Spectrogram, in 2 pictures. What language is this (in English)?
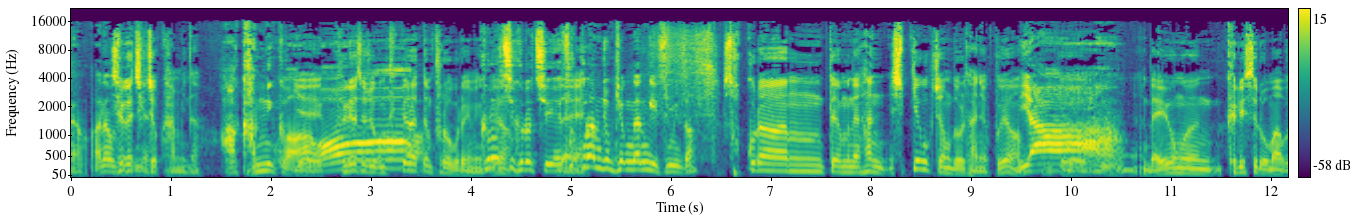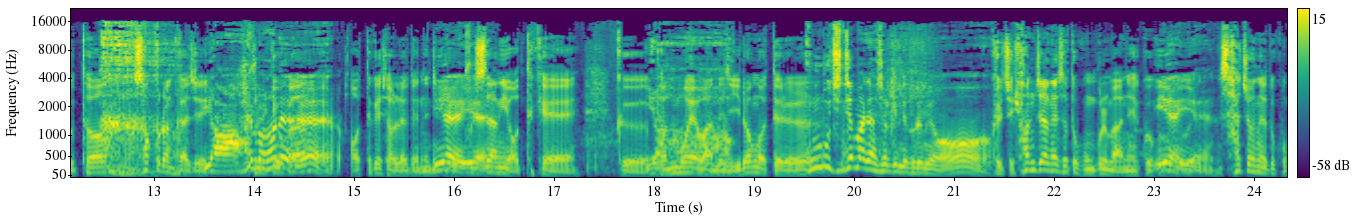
Korean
